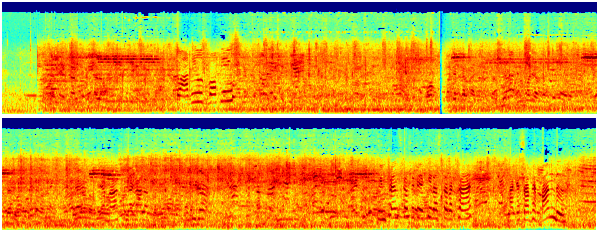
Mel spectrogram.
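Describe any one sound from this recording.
A crowd of people chatters all around, close by.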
